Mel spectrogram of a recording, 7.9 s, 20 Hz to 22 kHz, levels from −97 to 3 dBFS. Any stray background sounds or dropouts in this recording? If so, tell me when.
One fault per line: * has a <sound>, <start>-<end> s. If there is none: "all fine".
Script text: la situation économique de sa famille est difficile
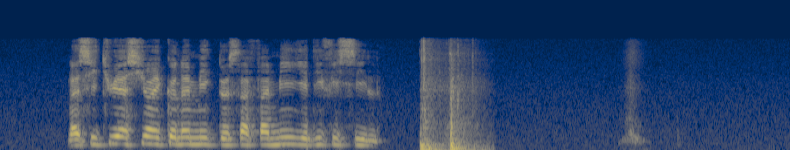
* has a squeak, 4.2-5.0 s
* has a whoosh, 6.2-6.5 s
